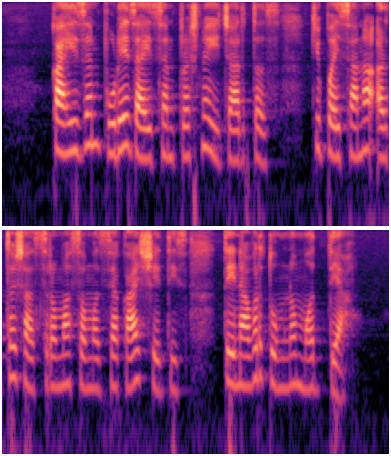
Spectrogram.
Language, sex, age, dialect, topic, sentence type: Marathi, female, 25-30, Northern Konkan, banking, statement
